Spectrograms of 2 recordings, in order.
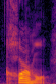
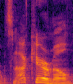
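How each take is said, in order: First: "Caramel" in two syllables, KAR-mel; caramel said right. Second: "caramel" as KAIR-uh-mel, three syllables; mock "caramel" as KAIR-uh-mel; mock other pronunciation. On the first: Shown as a demonstration. Asked by chat, says "Caramel" as KAR-mel. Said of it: "Say caramel right". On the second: Mocking chat's "caramel" as KAIR-uh-mel. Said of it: "Nobody says that".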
